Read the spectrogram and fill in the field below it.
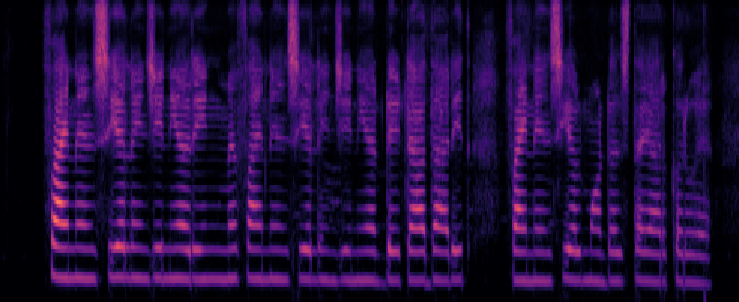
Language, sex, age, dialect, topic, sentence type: Magahi, female, 18-24, Southern, banking, statement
